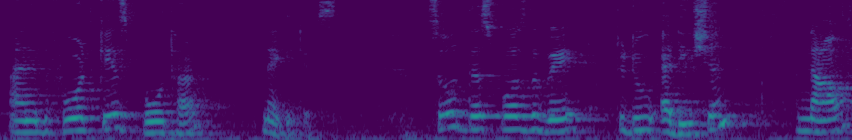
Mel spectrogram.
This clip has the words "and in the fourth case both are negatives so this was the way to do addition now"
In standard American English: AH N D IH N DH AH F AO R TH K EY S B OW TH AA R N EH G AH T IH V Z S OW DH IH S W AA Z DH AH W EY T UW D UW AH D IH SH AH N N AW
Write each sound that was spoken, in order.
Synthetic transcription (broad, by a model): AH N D IH N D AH F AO R T K EY S B OW T AA R N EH G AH T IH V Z S OW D IH S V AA Z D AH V EY T UW D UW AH D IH SH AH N N AW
